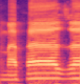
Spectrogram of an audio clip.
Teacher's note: مفا الف مدہ ہے ایک الف کے برابر کھینچ کر پڑھیں گے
